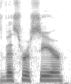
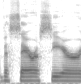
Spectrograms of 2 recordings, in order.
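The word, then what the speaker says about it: Viscera Seer: the word viscera before but it is viscera sear and does kind of make sense he's a vampire so it would have something to do with guts and blood something like that but I've seen a lot of people gameplay and deck Tech's they call it Viserys ear and though just kind of cringe-worthy there but it's good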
